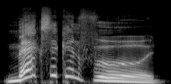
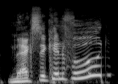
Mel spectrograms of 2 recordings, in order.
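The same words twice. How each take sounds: First: It is said as a confirmation. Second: It is said as a question. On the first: The listener confirms what was said. "Or you can echo as a confir- confirmation" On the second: The listener checks what was said. "You can echo as a question"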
